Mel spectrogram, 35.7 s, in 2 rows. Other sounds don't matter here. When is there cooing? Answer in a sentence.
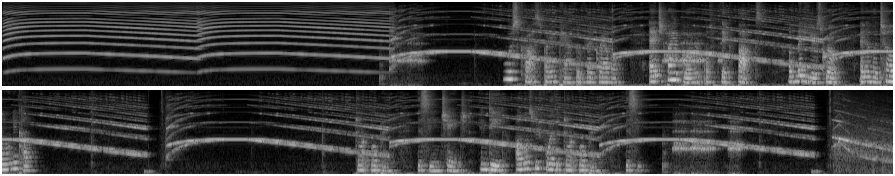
The cooing can't be heard in this clip.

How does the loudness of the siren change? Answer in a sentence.
The volume of the siren stays about the same.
